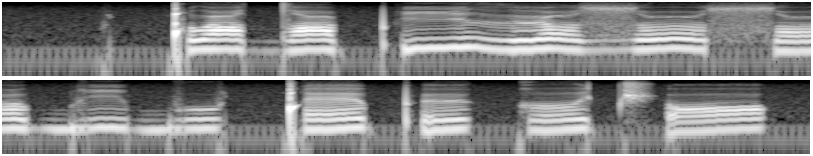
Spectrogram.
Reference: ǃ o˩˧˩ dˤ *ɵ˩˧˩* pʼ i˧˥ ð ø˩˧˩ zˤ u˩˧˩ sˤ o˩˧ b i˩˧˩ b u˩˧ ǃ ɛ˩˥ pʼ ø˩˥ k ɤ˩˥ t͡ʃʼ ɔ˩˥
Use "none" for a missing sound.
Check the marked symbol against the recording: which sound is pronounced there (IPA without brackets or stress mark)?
ɵ˩˧˩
